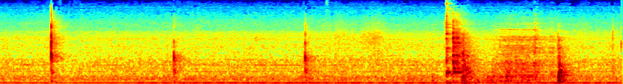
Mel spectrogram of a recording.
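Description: Jellied cranberry sauce sliced on a plate with a knife: a few sharp clinks of metal on china spaced a second or so apart, then a short cluster of scraping taps, over a steady low kitchen hum.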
